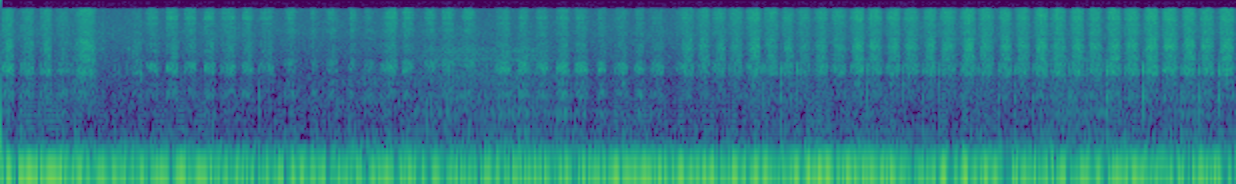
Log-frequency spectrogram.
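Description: A green wooden colored pencil tip shades densely back and forth across a paper coloring book page while the other hand holds the book flat. Rapid, steady scratchy rubbing strokes repeat in a continuous rhythm, bright and papery over a faint low hum.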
